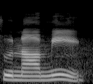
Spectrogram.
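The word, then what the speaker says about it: tsunami: spellings you कैन see from the help of सुनामी पति silent होता है इस अवधि विकट सुनामी कि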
